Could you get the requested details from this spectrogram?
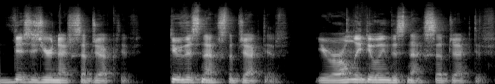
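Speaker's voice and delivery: stern, strict, no-nonsense commanding voice. Speaker describing how a Metal Gear Solid character sounds in the sequel, imitating a strict character. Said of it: "he's like strict".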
